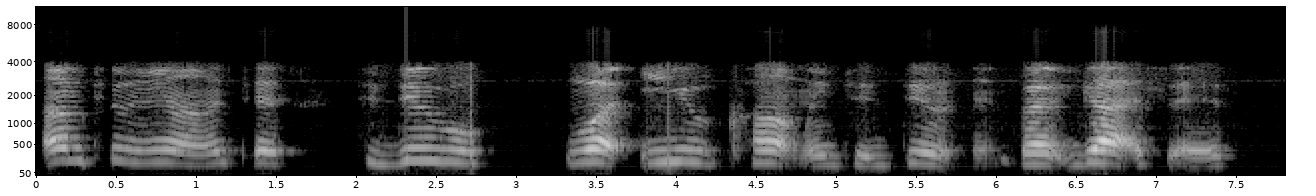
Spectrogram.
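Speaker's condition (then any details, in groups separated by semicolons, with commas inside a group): Cerebral palsy; from birth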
